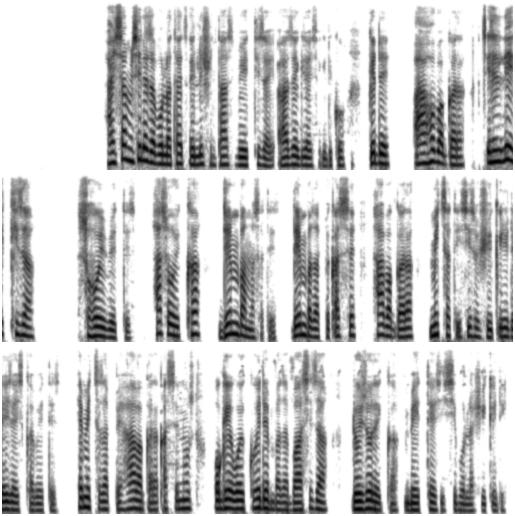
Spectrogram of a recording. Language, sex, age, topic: Gamo, male, 25-35, agriculture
